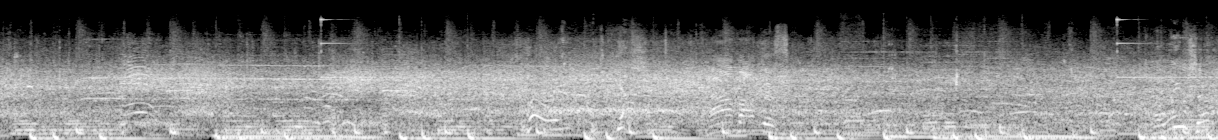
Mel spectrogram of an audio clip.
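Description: Basketball game audio: sneakers squeaking and a ball bouncing on the hardwood court amid arena crowd noise, under background music with sustained bass notes.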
